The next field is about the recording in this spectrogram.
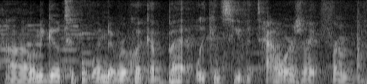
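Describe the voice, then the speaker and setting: A man's voice: medium pitch, animated, brisk, over music, poor audio. A man chatting casually as a hobbyist showing off a restored vintage radio, recorded indoors on a handheld camera. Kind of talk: casual demonstration chat. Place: room in a house.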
